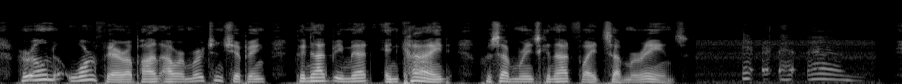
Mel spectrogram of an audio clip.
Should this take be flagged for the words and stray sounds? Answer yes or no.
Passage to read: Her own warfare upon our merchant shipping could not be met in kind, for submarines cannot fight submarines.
yes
